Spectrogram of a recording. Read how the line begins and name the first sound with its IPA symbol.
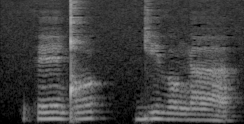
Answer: θ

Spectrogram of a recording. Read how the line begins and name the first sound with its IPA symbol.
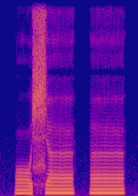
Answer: ɔ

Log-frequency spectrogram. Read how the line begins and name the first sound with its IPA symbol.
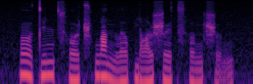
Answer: o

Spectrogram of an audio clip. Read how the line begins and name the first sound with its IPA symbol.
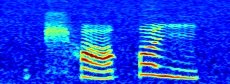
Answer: t͡ʃʰ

